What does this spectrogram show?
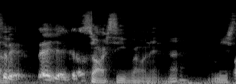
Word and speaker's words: Saoirse: Saoirse Ronan. Yes, it is. There you go. Saoirse Ronan.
